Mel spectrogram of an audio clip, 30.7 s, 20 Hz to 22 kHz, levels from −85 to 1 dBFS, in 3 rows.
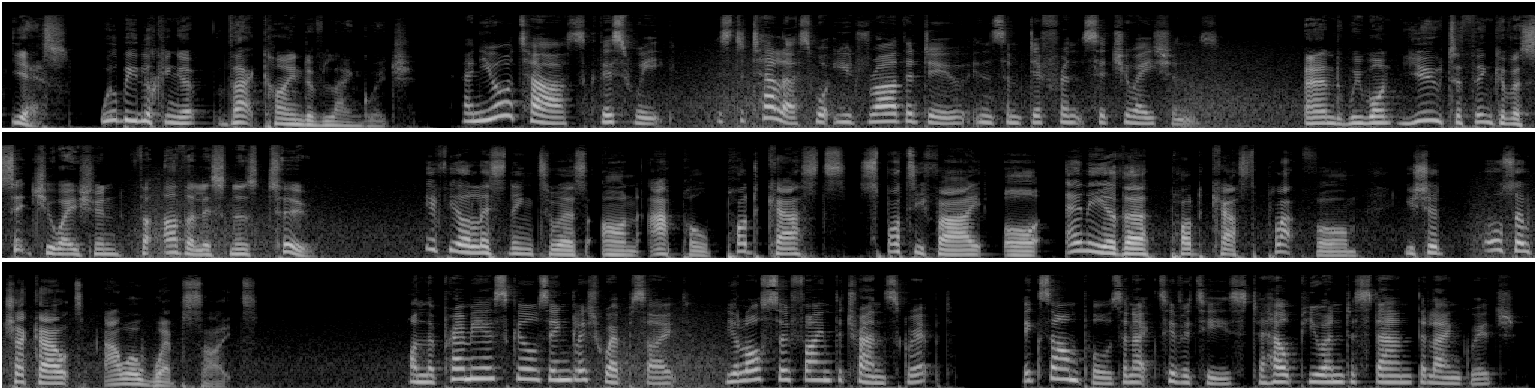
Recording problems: wind noise on the microphone; occasional gusts; from 4 to 14 s and from 17 to 25 s; 25 dB below the speech

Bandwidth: 14.5 kHz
